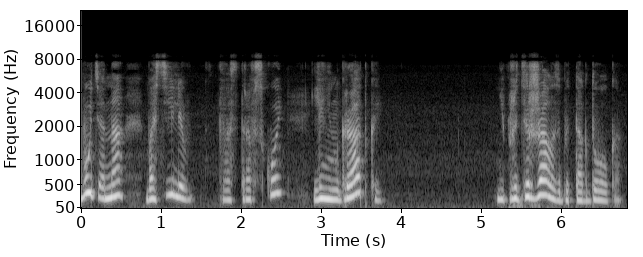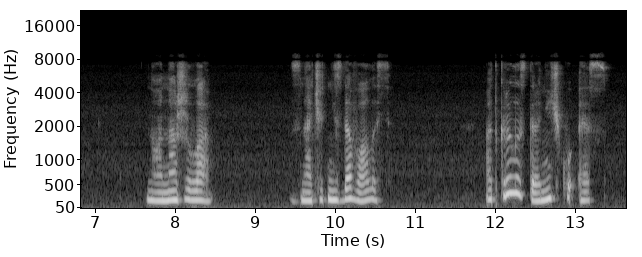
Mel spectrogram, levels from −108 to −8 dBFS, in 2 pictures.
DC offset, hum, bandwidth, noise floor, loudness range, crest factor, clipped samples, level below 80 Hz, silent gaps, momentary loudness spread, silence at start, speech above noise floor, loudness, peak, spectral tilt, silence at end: under 0.1%; none; 8 kHz; -71 dBFS; 6 LU; 18 dB; under 0.1%; -68 dBFS; none; 17 LU; 0 s; 39 dB; -33 LUFS; -16 dBFS; -7 dB/octave; 0.3 s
